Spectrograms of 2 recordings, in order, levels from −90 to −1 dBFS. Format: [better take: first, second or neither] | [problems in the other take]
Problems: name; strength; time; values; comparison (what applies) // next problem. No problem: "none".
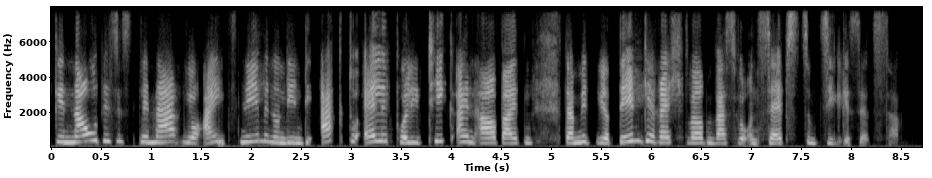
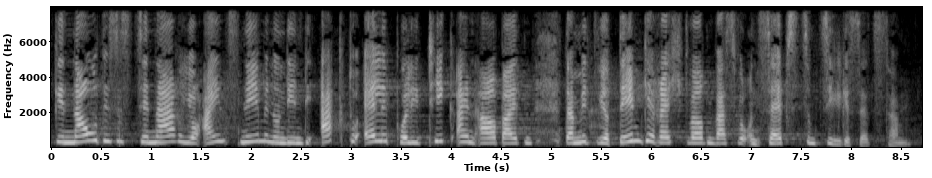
second | noise reduction (neural diffusion model UNIVERSE++)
